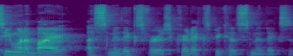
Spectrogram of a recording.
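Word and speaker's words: Smithwick's: Some people pronounce it Smithwix, but it's Smithix.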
